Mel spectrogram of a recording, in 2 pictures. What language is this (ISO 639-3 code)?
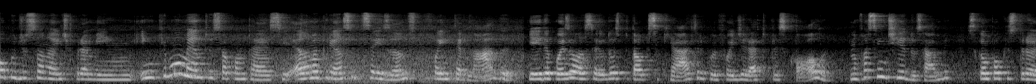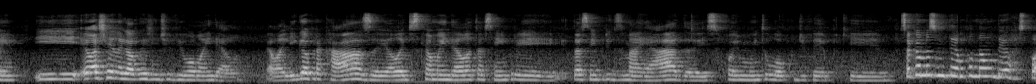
por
